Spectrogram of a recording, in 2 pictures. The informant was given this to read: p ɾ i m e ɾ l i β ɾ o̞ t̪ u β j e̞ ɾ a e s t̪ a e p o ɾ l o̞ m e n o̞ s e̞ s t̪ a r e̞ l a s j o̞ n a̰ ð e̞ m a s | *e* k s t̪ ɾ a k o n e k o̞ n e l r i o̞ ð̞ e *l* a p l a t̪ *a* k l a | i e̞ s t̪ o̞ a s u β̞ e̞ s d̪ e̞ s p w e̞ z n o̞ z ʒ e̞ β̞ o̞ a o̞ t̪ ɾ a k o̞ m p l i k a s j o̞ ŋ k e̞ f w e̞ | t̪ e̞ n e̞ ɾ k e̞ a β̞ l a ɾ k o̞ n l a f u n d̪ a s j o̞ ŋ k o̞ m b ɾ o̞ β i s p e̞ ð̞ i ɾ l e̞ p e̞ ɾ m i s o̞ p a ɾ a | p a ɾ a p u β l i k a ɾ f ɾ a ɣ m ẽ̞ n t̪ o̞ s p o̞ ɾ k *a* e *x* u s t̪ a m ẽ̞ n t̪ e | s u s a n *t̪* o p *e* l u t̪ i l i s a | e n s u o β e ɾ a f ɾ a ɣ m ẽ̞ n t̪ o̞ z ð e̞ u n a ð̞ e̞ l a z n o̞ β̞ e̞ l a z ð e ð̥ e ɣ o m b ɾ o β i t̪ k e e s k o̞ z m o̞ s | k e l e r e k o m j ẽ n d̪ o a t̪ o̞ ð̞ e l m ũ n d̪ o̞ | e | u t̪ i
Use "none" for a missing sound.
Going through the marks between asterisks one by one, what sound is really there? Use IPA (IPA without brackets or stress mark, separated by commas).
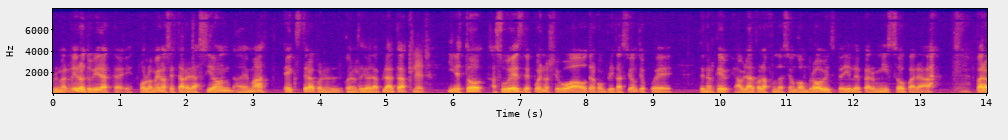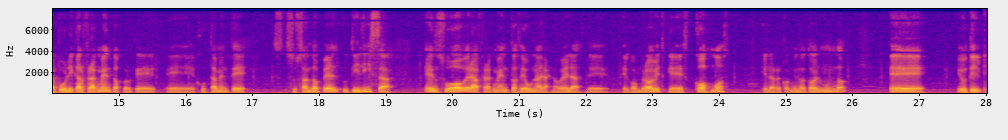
e, l, a, e, x, d̪, e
